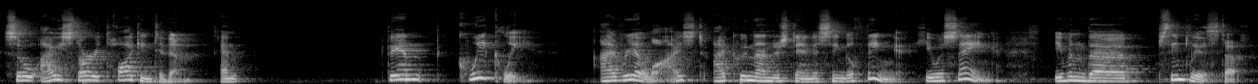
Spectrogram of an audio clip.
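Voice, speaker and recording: Slow-talking Russian-born man, echoey room. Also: fairly high pitch. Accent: American. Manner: calm, reflective, addresses viewers as guys. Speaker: English teacher and channel host. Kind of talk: personal storytelling vlog.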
